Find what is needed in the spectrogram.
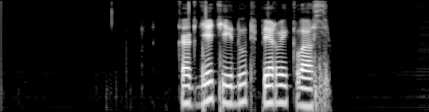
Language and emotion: Russian, neutral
